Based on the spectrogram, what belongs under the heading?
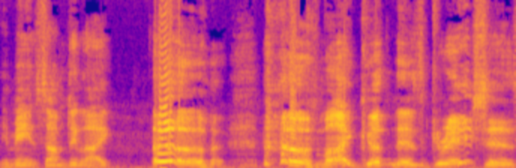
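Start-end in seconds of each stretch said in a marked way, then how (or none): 1.5-5.2 put-on pompous voice, higher, louder. Trying out a voice for a story character: pompous Gregory Blubberberry voice. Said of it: "Could he be like a pompous type of guy?".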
